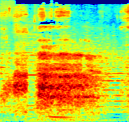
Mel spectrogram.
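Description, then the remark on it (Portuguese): A person imitates Darth Vader's heavy mechanical respirator breathing: a short hissing inhale followed by a longer, raspy exhale, fairly loud, with no talking. “Aí eu dou repetindo aí a respiração do Darth Vader.”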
